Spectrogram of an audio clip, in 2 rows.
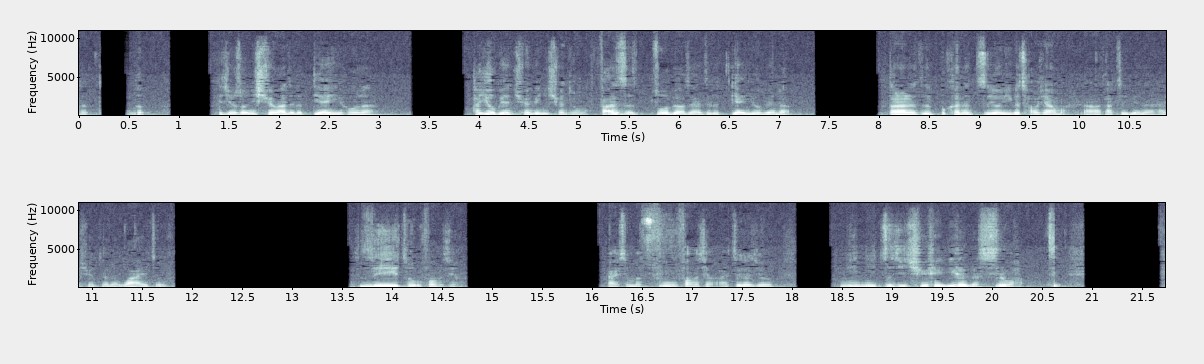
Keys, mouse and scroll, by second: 0.8-3.6 middle drag, 7.9 middle click, 8.1-9.6 drag, 9.9-11.6 drag, 12.0-15.7 drag, 17.4-20.4 middle drag, 18.7 a, 20.4-21.7 right drag.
